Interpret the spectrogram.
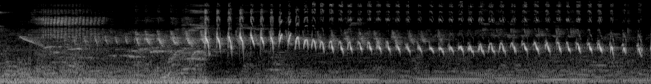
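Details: Greater green leafbird kept as a songbird, singing before being hung up: a fast, even trill of clipped notes that starts high and slowly slides lower, over steady background hiss.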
